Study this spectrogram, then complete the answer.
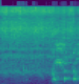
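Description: Small onions, green chillies and tomato frying in oil in a pan, a steady loud sizzle with a few brief stirring knocks near the end.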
